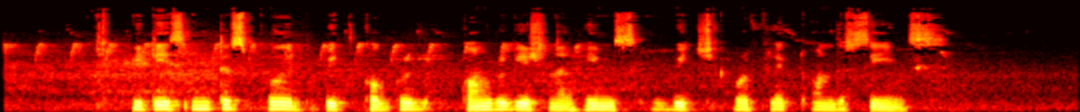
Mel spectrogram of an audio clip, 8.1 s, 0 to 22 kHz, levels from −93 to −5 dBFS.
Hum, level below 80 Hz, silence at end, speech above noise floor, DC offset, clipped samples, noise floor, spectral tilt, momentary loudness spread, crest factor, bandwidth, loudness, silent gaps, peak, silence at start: none; -54 dBFS; 1.05 s; 43 dB; under 0.1%; under 0.1%; -62 dBFS; -6.5 dB/octave; 12 LU; 18 dB; 14.5 kHz; -20 LUFS; none; -2 dBFS; 0.05 s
